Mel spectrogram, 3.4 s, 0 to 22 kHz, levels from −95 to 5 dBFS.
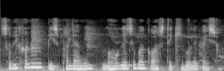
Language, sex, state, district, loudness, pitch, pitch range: Assamese, male, Assam, Sonitpur, -12 LUFS, 145 Hz, 130-175 Hz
